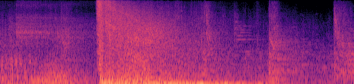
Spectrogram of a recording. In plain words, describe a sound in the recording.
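A loud magic blast booms.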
